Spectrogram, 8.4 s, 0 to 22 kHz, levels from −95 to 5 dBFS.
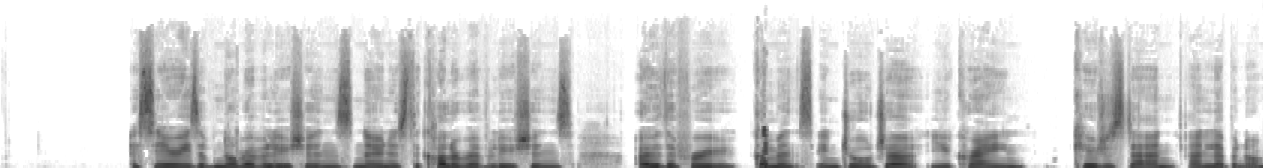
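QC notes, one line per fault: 1.55–1.59 s and 5.08–5.12 s, damaged data in a compressed stream: corrupted bytes made the decoder misread its frames and lose sync until it found the next valid header. Each 40 ms break, after "series of" and after "the colour revolutions overthrew", comes out as a brief glitch.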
